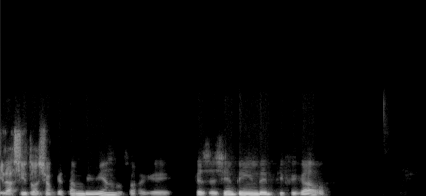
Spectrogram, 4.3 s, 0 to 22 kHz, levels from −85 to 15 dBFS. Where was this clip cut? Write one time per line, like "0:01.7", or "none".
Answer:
none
